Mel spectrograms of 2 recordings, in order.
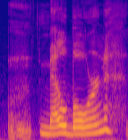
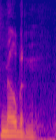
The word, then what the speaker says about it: Melbourne: But apparently that is the most incorrect pronunciation. Yeah. Melbourne? No, it's Melbourne.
